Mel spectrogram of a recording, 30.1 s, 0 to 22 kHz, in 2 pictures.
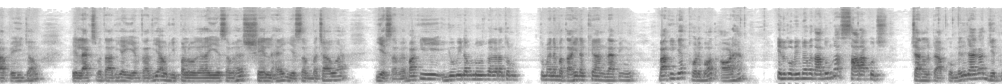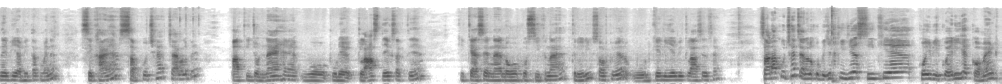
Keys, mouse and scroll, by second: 5.1-5.6 scroll down 1, 11.1 click, 17.7 click.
